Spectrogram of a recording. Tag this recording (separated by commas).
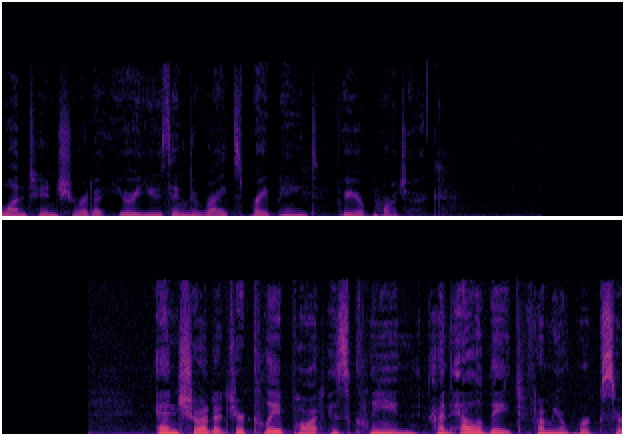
Speech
